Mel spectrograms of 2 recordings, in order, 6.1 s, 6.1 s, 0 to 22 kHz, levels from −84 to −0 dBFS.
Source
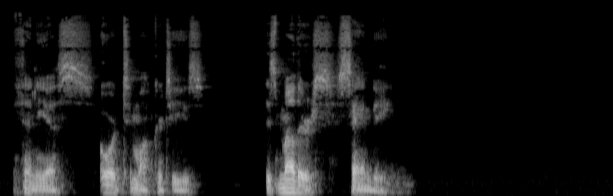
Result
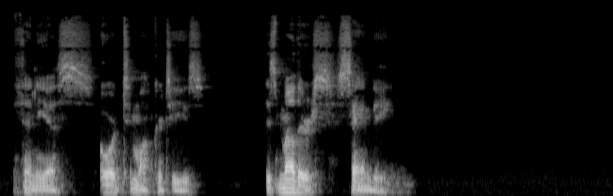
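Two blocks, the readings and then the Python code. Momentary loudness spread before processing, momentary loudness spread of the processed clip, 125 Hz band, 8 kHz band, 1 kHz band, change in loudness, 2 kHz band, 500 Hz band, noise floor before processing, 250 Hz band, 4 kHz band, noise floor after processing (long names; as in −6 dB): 12 LU, 13 LU, +4.0 dB, 0.0 dB, +4.0 dB, +3.5 dB, +3.5 dB, +4.0 dB, −85 dBFS, +4.0 dB, +1.5 dB, −81 dBFS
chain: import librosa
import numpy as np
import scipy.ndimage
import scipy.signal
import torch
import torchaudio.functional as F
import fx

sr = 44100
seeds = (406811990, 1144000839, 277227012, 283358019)

y = fx.high_shelf(x, sr, hz=5700.0, db=-6.5)
y = y * 10.0 ** (4.0 / 20.0)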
